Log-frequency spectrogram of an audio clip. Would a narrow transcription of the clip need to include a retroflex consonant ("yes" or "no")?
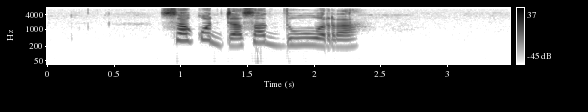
yes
